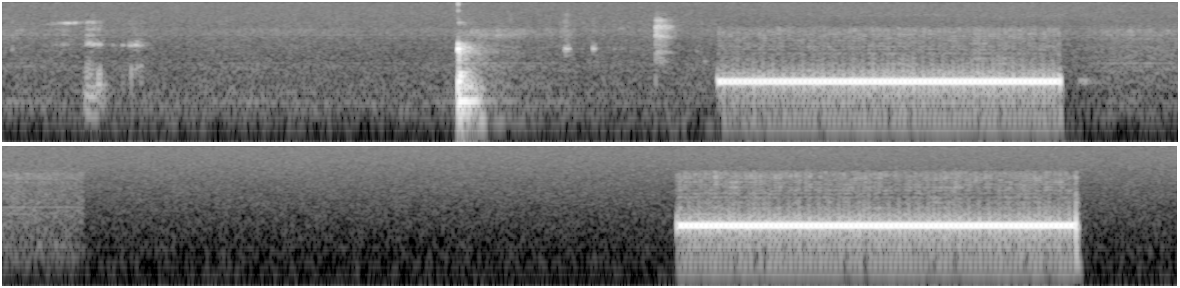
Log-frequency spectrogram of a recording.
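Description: Ringback tone of an outgoing telephone call: two long, steady, mid-pitched tone bursts separated by several seconds of silence, preceded by a few sharp clicks.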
